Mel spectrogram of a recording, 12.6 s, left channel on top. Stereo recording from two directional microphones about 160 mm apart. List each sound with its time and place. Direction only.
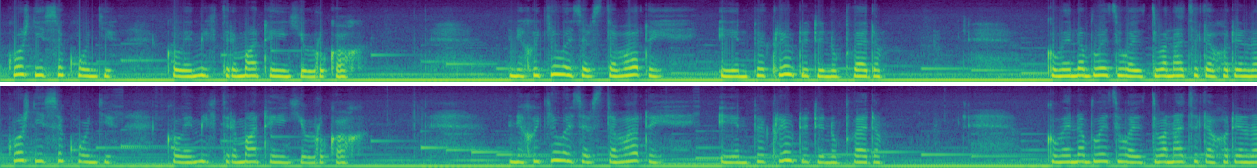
0.1 s speech: 20° left (ahead or behind)
5.1 s speech: 20° left (ahead or behind)
10.4 s speech: 25° left (ahead or behind)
